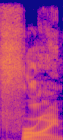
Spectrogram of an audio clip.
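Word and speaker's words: Freund: nice chat with Peter fre that's how you pronounce it fre it's F re n d uh who's the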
